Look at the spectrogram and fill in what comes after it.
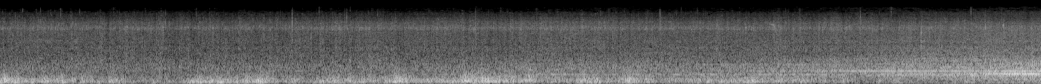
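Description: Heavy rain falling steadily, with low rumbling swells. An approaching EP1M electric locomotive adds a steady hum of a couple of tones that grows louder over the last few seconds.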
